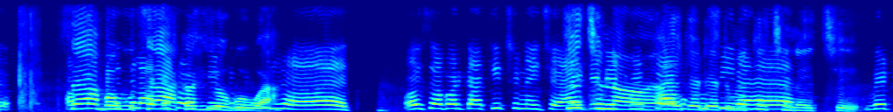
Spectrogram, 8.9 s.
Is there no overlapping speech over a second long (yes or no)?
no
